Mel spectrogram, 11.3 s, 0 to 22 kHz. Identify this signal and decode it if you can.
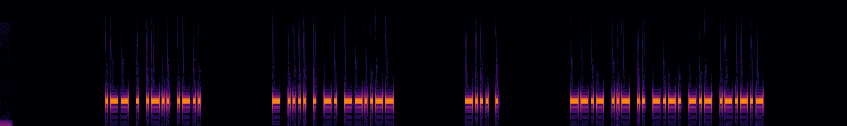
Morse code, heard as a keyed tone, about 36 wpm, 700 Hz. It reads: WELL THEN, BE QUICK.
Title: 4x Word-Spacing - Sentences from Top 500 Words - 35wpm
